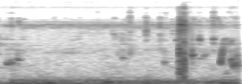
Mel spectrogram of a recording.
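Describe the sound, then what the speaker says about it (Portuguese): Water from the Billings reservoir trickles and drips steadily into a filter at a lakeside campsite, close and continuous, with one brief sharper splash near the end and no talking. "Entrando a água da represa."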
